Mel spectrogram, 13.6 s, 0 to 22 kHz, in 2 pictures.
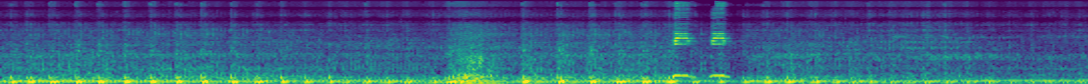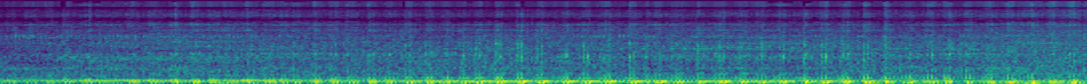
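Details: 2001-2006 Polaris Sportsman 90 after a top end rebuild, idling with a steady, even putter and no knocks or misses; clicking heard earlier while cranking with the head on was not from the engine.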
